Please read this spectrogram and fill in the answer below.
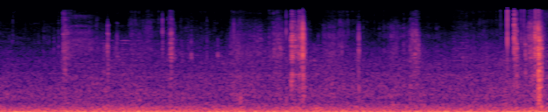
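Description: A steady low rumble, like a vehicle engine running nearby, with a few light scrapes and knocks of a digging bar working the soil of a pit wall.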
